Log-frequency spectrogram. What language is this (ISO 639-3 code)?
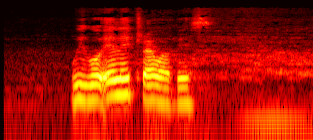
wes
